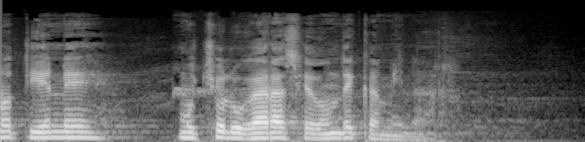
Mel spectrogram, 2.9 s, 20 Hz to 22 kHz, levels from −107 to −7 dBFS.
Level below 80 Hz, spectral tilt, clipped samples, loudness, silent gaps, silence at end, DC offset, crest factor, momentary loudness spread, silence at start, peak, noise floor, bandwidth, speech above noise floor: -52 dBFS; -7 dB/octave; under 0.1%; -23 LUFS; none; 0.7 s; under 0.1%; 20 dB; 16 LU; 0 s; -4 dBFS; -60 dBFS; 13.5 kHz; 37 dB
